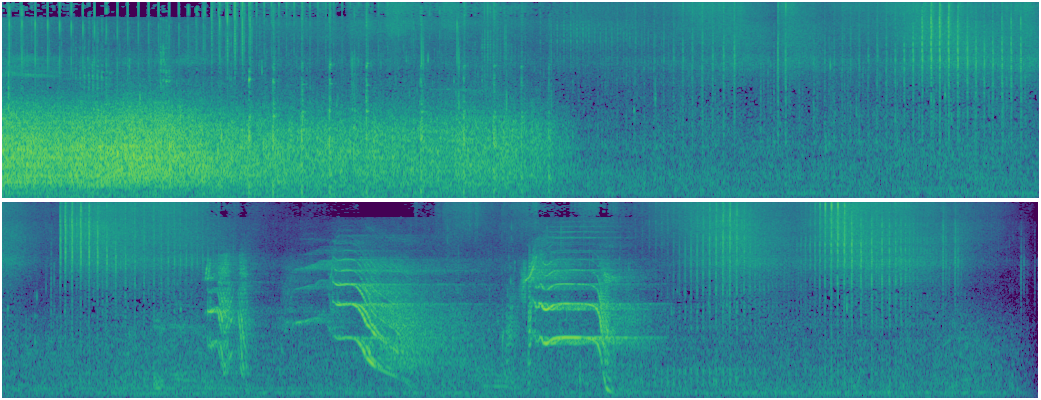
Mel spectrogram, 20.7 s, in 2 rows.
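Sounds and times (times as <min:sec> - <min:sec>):
orcas of Avacha Bay: 0:00.0 - 0:05.7, 0:11.8 - 0:17.3.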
